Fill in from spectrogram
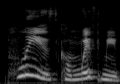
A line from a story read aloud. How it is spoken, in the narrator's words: begged Wilbur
